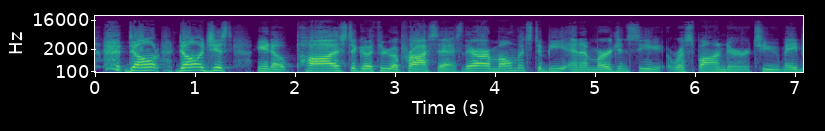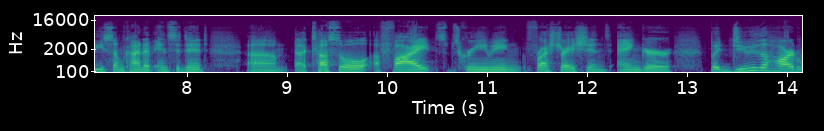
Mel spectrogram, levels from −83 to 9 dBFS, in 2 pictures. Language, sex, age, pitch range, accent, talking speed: English, male, 30-49, 125-155 Hz, American, 160 wpm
